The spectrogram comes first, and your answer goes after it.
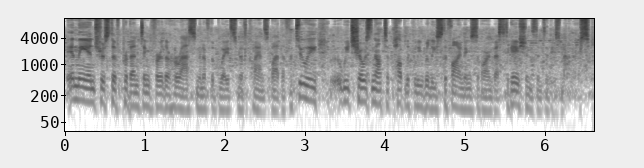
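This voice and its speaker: A man playing a courteous young nobleman in a video game, speaking in a formal, diplomatic way over loud noise. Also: lowish voice, lively intonation, natural voice. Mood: courteous, explanatory. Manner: formal, diplomatic, measured wording. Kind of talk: video game character acting.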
